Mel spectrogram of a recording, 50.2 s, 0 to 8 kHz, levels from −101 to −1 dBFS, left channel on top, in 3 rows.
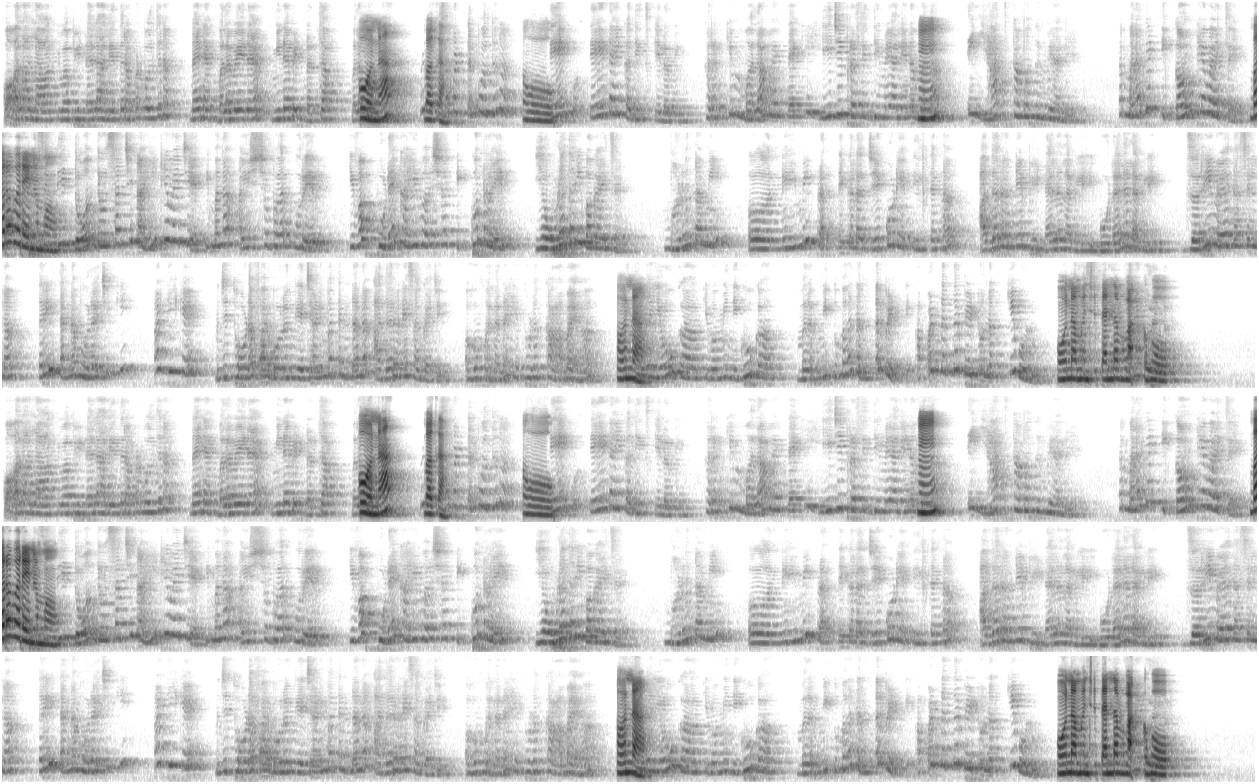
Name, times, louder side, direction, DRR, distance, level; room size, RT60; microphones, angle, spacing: voice 1, 0.0-2.2 2.5-4.4 4.7-5.3 5.6-6.8 7.3-9.0 9.4-12.5 12.9-14.3 14.9-16.5 17.1-21.0 21.4-23.5 23.8-25.0 25.6-26.3 26.7-29.4 29.8-32.1 32.5-33.6 34.0-35.1 35.5-36.0 36.3-39.3 39.6-41.3 41.7-43.7 44.1-47.3 47.7-48.0 48.2-49.0, left 1 dB, 15° left, 0 dB, 1.9 m, -45 dB
voice 2, 4.8-5.2 5.6-5.9 6.9-7.4 12.2-12.5 16.6-17.5 41.7-42.1 47.5-49.0, right 6 dB, 40° right, 15 dB, 0.3 m, -24 dB
12.5 x 6.7 x 3.3 m, 0.72 s
head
